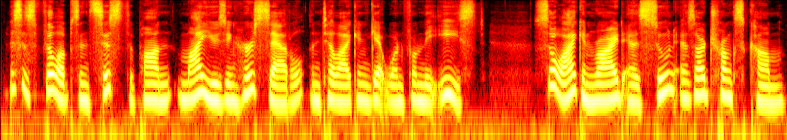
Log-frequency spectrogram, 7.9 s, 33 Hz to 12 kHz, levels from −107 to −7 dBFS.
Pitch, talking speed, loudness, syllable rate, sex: 190 Hz, 200 wpm, -18 LUFS, 4.6 syllables/s, female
